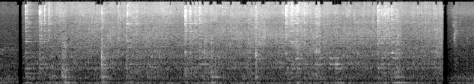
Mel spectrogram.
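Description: Potatoes with poppy seeds frying in a home kitchen pan give a steady close sizzle with scraping stir strokes throughout, no voices.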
